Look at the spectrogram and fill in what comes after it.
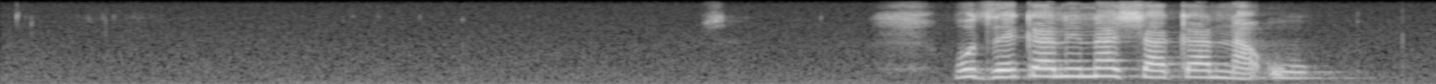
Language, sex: Venda, female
